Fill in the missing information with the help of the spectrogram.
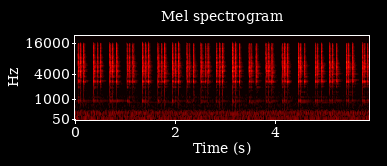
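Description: Long nails tap the metal body of an aerosol spray can held at an angle, making a quick, slightly uneven run of bright, clicky taps. Each tap is short and dry, with a faint high metallic ring that dies almost at once.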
